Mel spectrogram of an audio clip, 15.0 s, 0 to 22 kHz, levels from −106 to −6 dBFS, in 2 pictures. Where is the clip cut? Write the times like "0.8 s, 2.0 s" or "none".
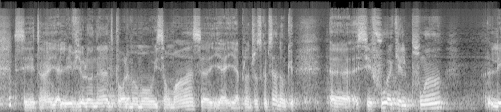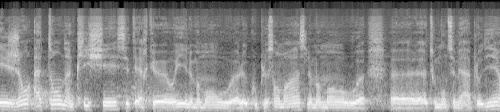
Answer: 0.9 s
